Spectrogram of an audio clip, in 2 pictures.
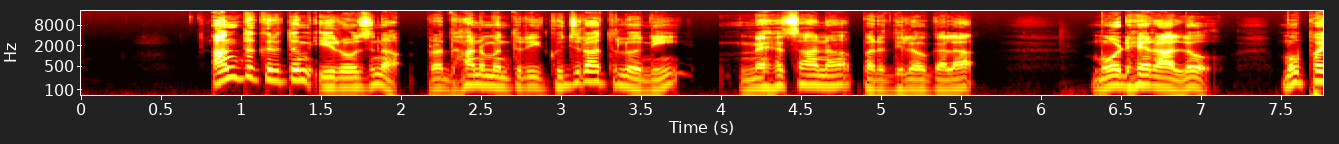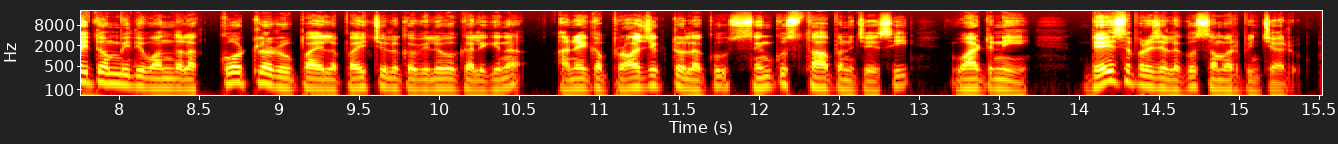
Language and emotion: Telugu, neutral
